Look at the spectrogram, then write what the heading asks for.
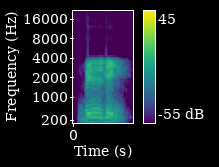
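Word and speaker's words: building: पर जो है डायलॉग, इस तरह के जो वर्ड है इन सब में जो है यू साइलेंट होता है, यानी यू के जस्ट बाद अगर कोई सा भी इसमें से चार लेटर में से कोई सा भी अगर आता है तो यू साइलेंट होता है, ध्यान रखना।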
